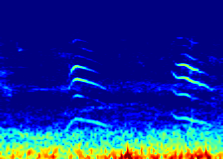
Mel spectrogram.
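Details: Hungry stray kitten being fed fish gives two short, high meows, each arching up then falling, about a second apart, over steady low rumbling background noise.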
